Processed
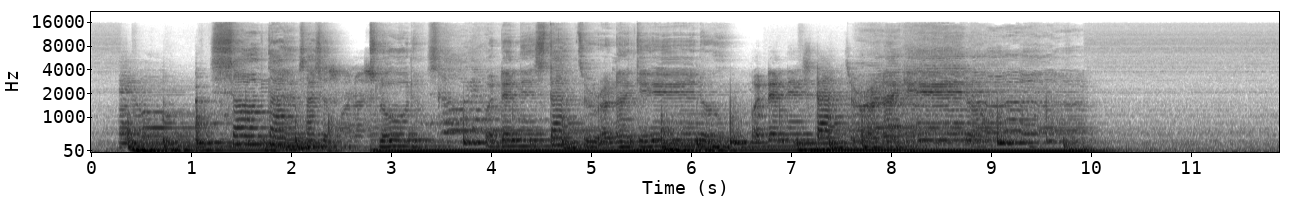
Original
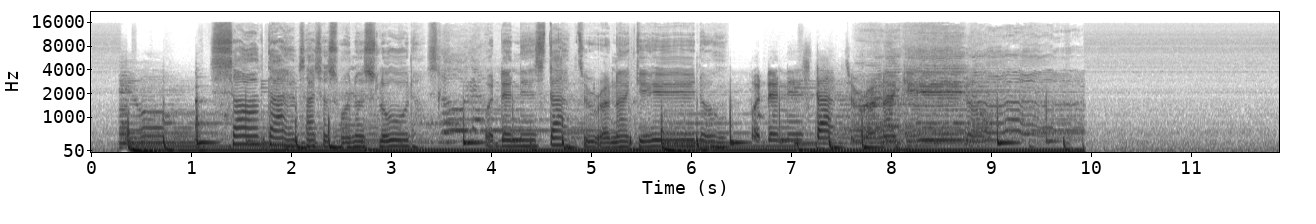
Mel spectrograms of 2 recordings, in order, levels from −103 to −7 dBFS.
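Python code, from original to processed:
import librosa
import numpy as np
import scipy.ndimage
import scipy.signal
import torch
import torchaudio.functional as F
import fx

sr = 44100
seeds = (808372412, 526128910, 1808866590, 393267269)

y = fx.ellip_bandpass(x, sr, low_hz=590.0, high_hz=3800.0, order=3, stop_db=40, at=(2.36, 2.79))
y = fx.room_shoebox(y, sr, seeds[0], volume_m3=230.0, walls='mixed', distance_m=0.84)
y = F.gain(torch.from_numpy(y), 4.0).numpy()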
